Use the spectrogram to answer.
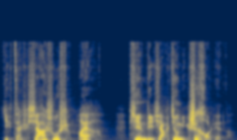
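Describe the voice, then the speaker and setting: A man's voice: mid-range voice, very animated, moderate pace, bright, forceful tone. A man voicing a bossy older neighborhood auntie who chides and scolds in a storytelling recording. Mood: scolding. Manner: chiding, bossy.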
